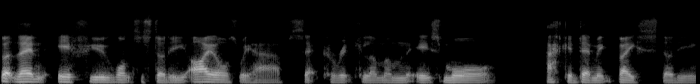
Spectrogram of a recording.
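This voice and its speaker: Set against a quiet background in a dry sound with no echo, a man with an English Midlands accent speaks at a moderate pace in a fairly low pitch, with fairly even intonation and big swings in loudness. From England, Northampton (East Midlands). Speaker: English teacher. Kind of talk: self-introduction to camera. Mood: friendly, relaxed. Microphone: headset.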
